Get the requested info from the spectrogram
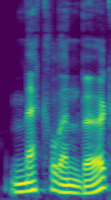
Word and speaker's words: Mecklenburg: Don't worry, Matt, it's pronounced how it's spelled. Mecklenburg. Ah, nailed it.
